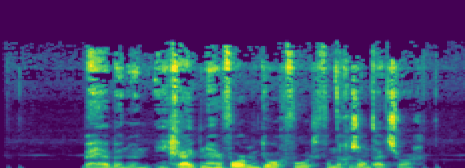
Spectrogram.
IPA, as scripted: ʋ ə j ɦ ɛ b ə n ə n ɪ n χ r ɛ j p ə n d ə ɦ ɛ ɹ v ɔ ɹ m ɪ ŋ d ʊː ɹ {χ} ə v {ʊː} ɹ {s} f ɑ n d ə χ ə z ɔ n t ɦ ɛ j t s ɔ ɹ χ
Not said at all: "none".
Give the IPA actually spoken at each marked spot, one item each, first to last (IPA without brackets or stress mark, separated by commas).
χ, uː, t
